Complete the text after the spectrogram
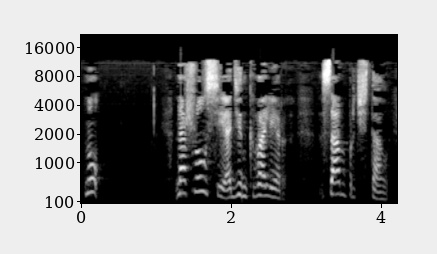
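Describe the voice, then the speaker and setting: A woman's voice: on the high side, measured pace, full character voice. An actress playing an artless, emotional peasant woman with a northern Russian rural dialect, telling her life in a theatrical folk monologue. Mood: artless recollection. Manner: folksy, expressive, exclaiming and musing aloud. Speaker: stage actress in a one-woman play.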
